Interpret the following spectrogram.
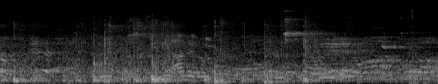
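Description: Futsal ball being kicked and bouncing on a sports-hall floor, a few sharp thuds, among players' shouts and voices in the hall.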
